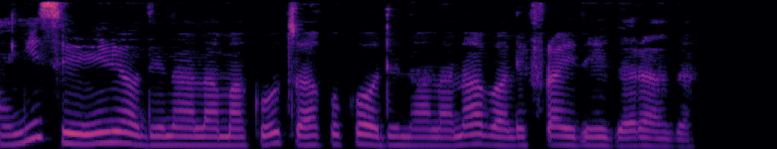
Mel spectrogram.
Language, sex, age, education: Igbo, female, 15-29, tertiary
